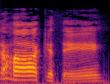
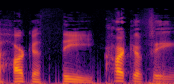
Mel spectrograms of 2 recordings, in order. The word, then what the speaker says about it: Harkavy: Harriet Harkavy from the. Are you ever gonna say her name right? Is it You went from Harkavy to Harkathy.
